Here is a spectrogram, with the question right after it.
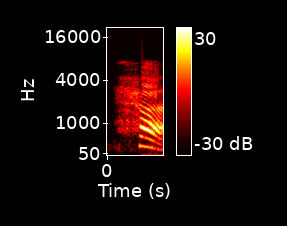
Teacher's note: Ha pronounced from the middle part of the throat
